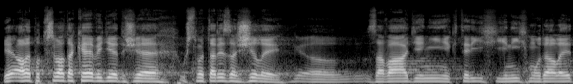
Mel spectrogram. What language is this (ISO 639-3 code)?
ces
